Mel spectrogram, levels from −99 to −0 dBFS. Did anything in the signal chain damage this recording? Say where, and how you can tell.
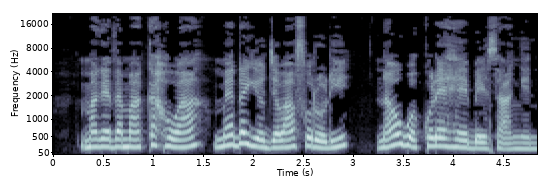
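No, nothing along the chain seems to have damaged this speech, and there's nothing to point at anywhere in the recording.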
